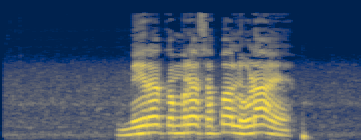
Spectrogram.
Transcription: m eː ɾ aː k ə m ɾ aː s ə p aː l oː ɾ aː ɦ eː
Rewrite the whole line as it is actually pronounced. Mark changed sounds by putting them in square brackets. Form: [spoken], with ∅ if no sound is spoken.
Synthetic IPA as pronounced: m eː ɾ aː k ə m ɾ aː s ə p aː l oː [ɽ] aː ɦ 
